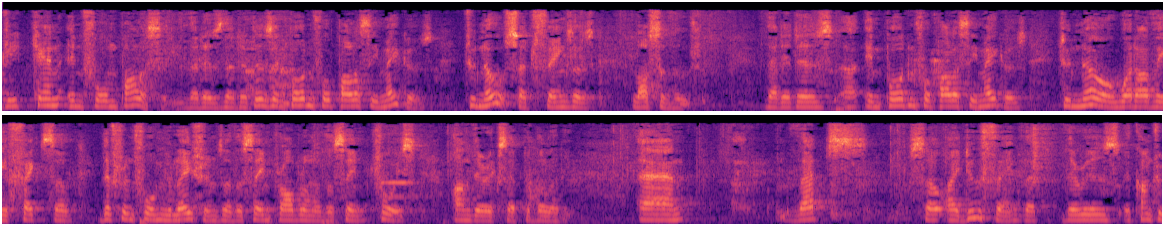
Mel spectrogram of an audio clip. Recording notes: Press Conference.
